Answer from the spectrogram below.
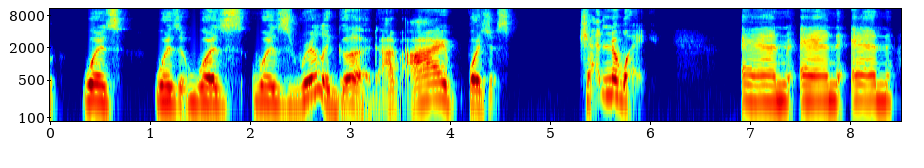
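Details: Adult woman who stutters, also with a paralyzed vocal cord; stuttering.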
